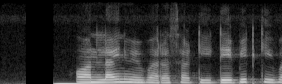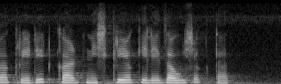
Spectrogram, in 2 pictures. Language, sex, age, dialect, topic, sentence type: Marathi, female, 25-30, Varhadi, banking, statement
